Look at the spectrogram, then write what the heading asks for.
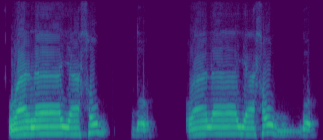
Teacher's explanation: Huruf do di sana harus jelas pengucapannya tebal dan makhorijul hurufnya sisi lidah kiri atau kanan menyentuh gigi geraham kiri atau kanan.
